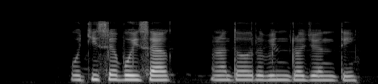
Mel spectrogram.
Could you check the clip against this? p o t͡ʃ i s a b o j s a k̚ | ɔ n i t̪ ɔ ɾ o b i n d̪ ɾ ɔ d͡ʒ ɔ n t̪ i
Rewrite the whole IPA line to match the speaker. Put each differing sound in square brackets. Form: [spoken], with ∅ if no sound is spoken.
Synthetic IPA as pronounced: p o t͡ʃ i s [e] b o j s a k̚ | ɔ n [a] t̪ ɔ ɾ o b i n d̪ ɾ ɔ d͡ʒ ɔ n t̪ i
